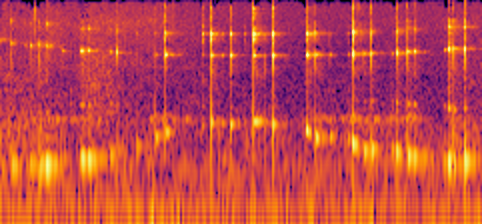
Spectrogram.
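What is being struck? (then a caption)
Glass tumbler partly filled with water. Long acrylic nails tap a clear glass tumbler, partly filled with water and held close to the microphones. The result is an irregular series of quick, bright clinks with short high pings and a faint low tone under each tap, and each one fades almost at once.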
